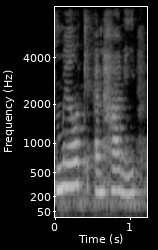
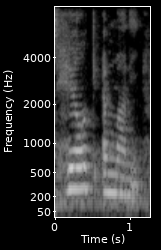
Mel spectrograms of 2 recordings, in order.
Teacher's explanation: the glottal fricative and the bilabial nasal have switched positions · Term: metathesis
